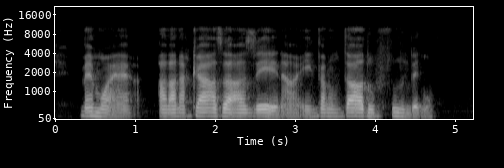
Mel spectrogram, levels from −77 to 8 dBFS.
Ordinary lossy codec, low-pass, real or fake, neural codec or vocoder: Opus, 32 kbps; 9.9 kHz; fake; autoencoder, 22.05 kHz, a latent of 192 numbers a frame, VITS, trained on one speaker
